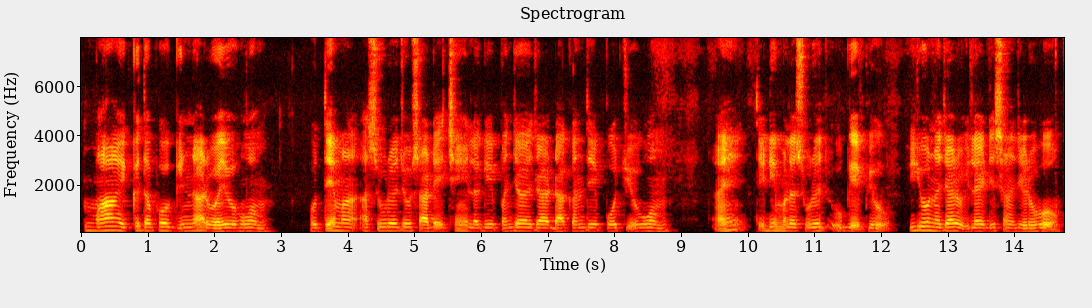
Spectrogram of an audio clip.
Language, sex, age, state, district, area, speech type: Sindhi, male, 30-45, Gujarat, Junagadh, rural, spontaneous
